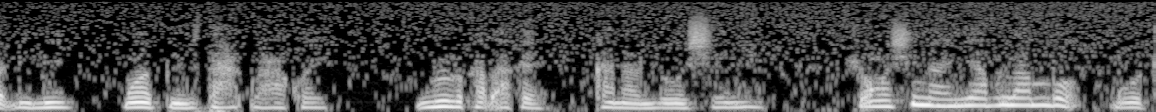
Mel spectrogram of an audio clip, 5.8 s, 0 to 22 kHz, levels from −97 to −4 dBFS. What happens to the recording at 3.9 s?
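At 3.9 s the gaps around the voice fall to an unnatural near silence scattered with twinkling, chirpy specks. This is overdone noise removal, present across the whole clip rather than just at that moment. A noise reducer set far too aggressively is pulling individual frequency bands down or switching them off whenever they sit close to its noise estimate, and the quieter parts of the voice are removed along with the noise.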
